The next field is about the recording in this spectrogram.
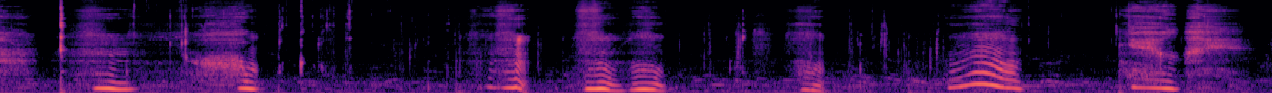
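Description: Thick-cut bacon being chewed quietly, with soft wet smacks and clicks mixed with several low, drawn-out voiced hums and moans of enjoyment.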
